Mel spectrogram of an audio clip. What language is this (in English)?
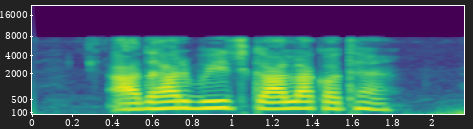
Chhattisgarhi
